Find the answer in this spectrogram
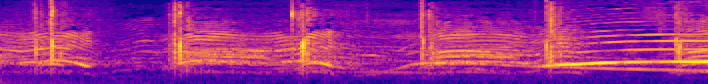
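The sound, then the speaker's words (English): Kindergarten children from a Jerusalem YMCA cheer a marathon runner at the halfway point, their high, excited shouts and whoops rising in repeated bursts from a small crowd, growing louder toward the end. “Kindergarteners from the Jerusalem YMCA, who helped Gergis design his flag, cheered him on at the halfway point”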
